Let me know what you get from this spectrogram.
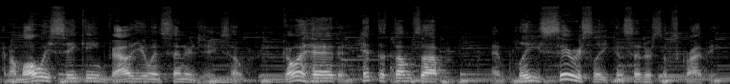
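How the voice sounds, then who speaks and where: A man's voice: medium pitch, sing-song, normal speed, over music. Man hosting an audio gear review. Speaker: host of an audio review channel. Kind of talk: scripted narration and product review.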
